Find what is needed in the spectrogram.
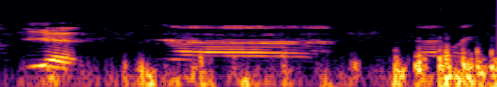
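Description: A person's voice, speaking and then holding one long drawn-out vowel for about a second that falls slightly in pitch, in the middle.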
